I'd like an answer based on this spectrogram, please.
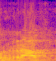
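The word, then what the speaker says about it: rough: देखो हाउ रफ इसे इससे भी रग नहीं पड़ेगा रफ जैसे यहां पे लाफ वैसे रफ लाफ रफ देखिए आर ओ यू जी एस जहां पे आपको है ना यूजी एच यूजी एच मिले तो फ ऐसे उच्चारण हो रहा है इसे रॉग नहीं पढ़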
